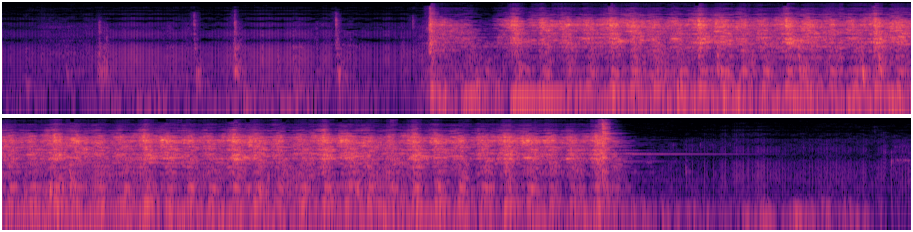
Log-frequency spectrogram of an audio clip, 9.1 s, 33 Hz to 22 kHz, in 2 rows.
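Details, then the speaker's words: 1972 Jeep Wagoneer carbureted engine, no transmission installed; brisk, even cranking about five seconds with no firing, fuel pump not heard running; crank no start, no fuel. "sounds pretty good I don't hear the fuel pump running so that may be part of our issue right now"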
